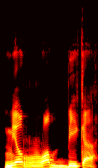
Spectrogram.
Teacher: ہم نون کو درمیان سے ختم کر کے ادغام ہونے کی وجہ سے میم کے بعد فوراً را پڑھ دیں گے، یعنی میم کو را سے ملا دیں گے، مر ربک۔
